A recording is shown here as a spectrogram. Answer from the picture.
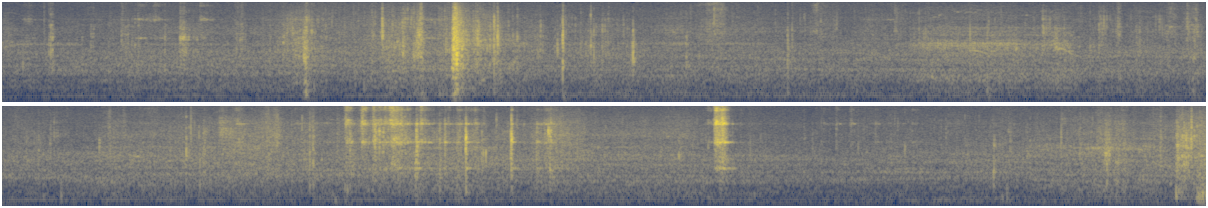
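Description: Scattered small clicks and light metallic rattles of scrap wire being pushed through holes in a fiberglass fence pole and twisted tight, with the coiled metal spring of an electric-fence gate being handled close by.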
